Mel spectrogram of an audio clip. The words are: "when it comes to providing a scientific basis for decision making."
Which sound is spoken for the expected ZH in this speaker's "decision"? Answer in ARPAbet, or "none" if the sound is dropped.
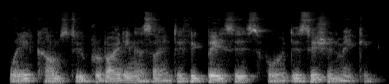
ZH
